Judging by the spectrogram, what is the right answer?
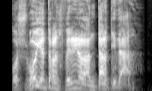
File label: Soldier jeers, es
